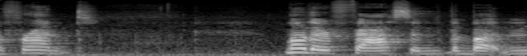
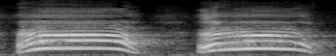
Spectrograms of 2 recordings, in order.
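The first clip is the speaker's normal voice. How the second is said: much higher, much louder shrieking ah; scariest scream; 8 dB louder than usual. Acted. Girl jumping out at grandma, full scream. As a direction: scream to scare grandma with all your might. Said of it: "I kept on screaming".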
